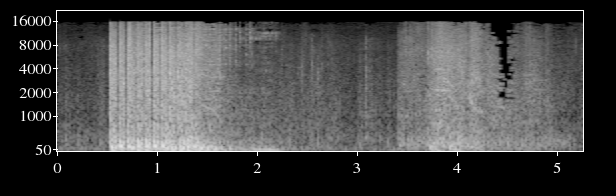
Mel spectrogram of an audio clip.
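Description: A minigun death machine in Call of Duty Ghosts fires a dense, rapid burst up close, fades, then spins up for a second, slightly quieter stream of fire.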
